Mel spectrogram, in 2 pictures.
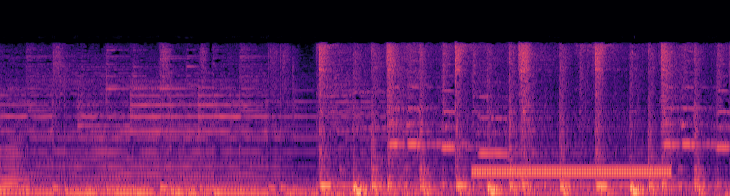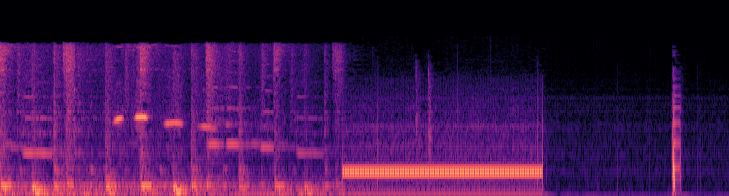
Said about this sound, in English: Oh, call Tim Searcy's cell phone. Yes, that's right. We're supposed to call Tim Searcy's cell phone. I've got that right over here. Mr. Searcy's cell phone.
